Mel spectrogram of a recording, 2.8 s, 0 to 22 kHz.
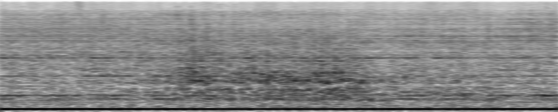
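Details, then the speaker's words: Active 3.0 pressure washer (rated 3 GPM) at first startup after bleeding air from the line, house lights flashed briefly; steady low motor hum, even tone, no knocks or rattles; insanely quiet and healthy. "Now, my lights did flash real quick, but I got to say this thing's insanely quiet."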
